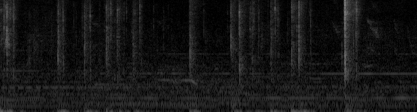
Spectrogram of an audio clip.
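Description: Faint, irregular clicking of keys on a computer keyboard during gameplay of Tidefall Alpha, scattered taps over a steady low background hum with no one speaking.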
